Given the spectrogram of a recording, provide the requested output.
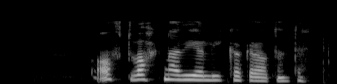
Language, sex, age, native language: Icelandic, female, 40-49, Icelandic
